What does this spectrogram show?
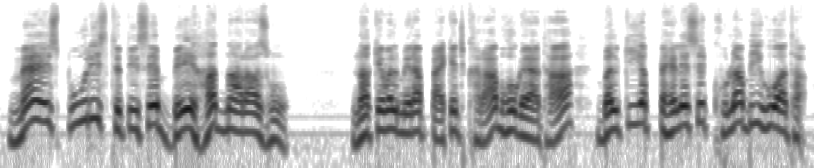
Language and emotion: Hindi, angry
